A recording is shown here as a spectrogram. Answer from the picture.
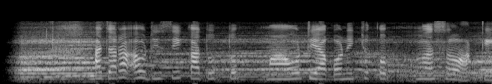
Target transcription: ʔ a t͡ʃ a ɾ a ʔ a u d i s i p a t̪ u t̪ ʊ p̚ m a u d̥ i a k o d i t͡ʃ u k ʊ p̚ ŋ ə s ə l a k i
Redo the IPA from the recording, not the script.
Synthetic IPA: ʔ a t͡ʃ a ɾ a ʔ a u d i s i k a t̪ u t̪ ʊ p̚ m a u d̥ i a k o n i t͡ʃ u k ʊ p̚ ŋ ə s ə l a k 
